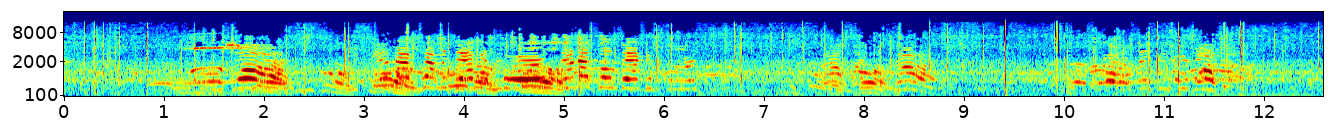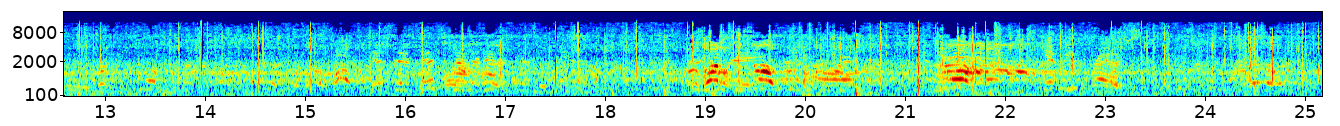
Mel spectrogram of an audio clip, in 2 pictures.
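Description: Young players shout and call to each other across an open field, some distance away.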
